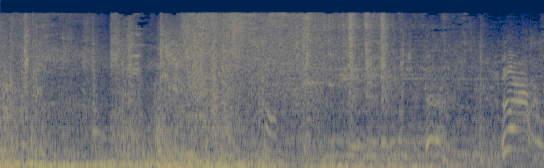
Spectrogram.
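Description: Action-film battle soundtrack: music under a dense mix of crashes and metallic mechanical clanking and whirring, with two short whines that rise and fall in pitch near the end.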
